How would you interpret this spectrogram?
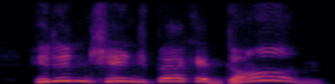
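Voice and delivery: very high, quavering, trembling voice. Theo speaks about Donnie, his voice trembling with every word. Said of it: "his eyes wide and his voice trembling with every word".

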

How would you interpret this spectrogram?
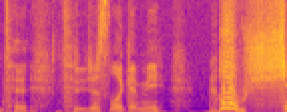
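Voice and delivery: frightened outburst. Playing a game, startled when the creature seems to look back, scared. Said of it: "That legitimately scared the living crap out of me".

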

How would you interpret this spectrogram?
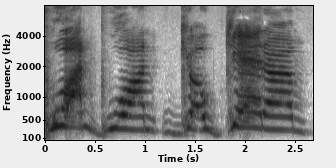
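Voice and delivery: loud, belted animatronic robot bear voice. Showing off character impressions, doing a Fantasy Freddy voice. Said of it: "I can also do a good Fantasy Freddy".

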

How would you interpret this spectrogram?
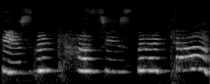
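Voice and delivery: very high, very loud, shrill, panicked and frightened cry. Squeak the mouse spots something furry in the cupboard's shadow, crying out. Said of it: "he cried".

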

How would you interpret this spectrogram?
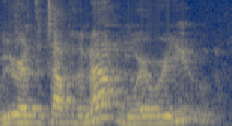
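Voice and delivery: cocky, brash tone. Retelling what one said to someone who came looking: imitating own cocky voice. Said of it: "in kind of a cocky voice".

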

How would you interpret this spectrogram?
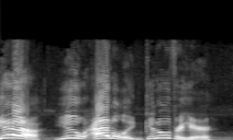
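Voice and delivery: very loud, very high, shrill, drawn-out scream. Voicing a woman who calls Addilyn over, screaming across the way. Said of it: "She goes".

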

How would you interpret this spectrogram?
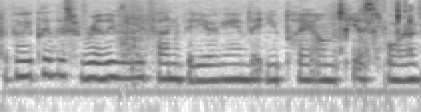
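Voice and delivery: hushed whisper. Speaker recounting their day, whispering because someone is outside the door. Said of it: "so I'm whispering".

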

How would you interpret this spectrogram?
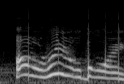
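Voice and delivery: very high falsetto cartoon puppet-boy voice. Trying out cartoon voices with the others, Pinocchio voice. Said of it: "that there's the Pinocchio".

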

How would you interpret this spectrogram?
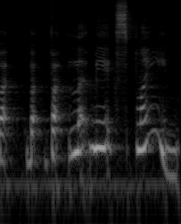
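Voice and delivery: stammering. Narrator reads the male character's reply after being snarled at, stammered. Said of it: "stammered Tramp".

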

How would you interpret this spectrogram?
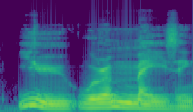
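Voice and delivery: ordinary delivery

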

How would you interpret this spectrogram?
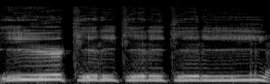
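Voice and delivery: slow, creepy, stretched-out call. Retelling how an intro ended: creepy voice imitating Farouk. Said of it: "this really creepy sounding".

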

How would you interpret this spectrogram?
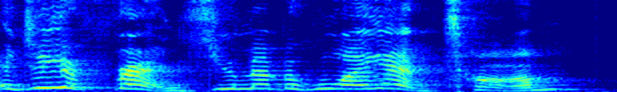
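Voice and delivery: hyped up, very high and loud. Retelling James confronting Tom: imitating hyped James. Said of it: "James is just so hyped".

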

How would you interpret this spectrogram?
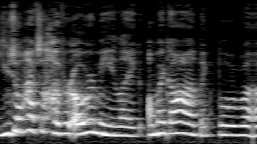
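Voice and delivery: yelled, scolding. Retelling what the manager said while waiting behind her: imitating manager yelling. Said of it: "she turns around and she yells at me".

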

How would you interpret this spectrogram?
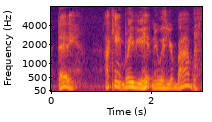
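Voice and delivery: put-on crying child's voice, sobbing out words. Retelling the words of a crying son who was hit: imitating a child crying. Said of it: "started crying, and he said".

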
